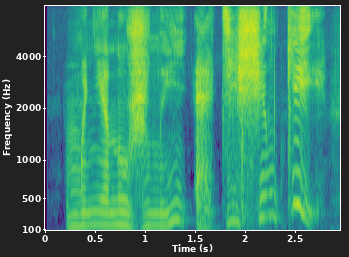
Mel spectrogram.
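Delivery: high, hissed, menacing villain voice. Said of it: "прошипела Стервелла".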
